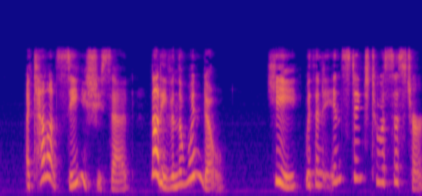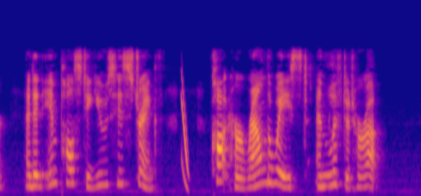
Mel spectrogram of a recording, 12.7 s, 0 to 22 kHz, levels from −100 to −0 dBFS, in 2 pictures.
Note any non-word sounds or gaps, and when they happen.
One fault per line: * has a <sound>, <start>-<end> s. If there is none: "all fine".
* has a chirp, 9.0-9.2 s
